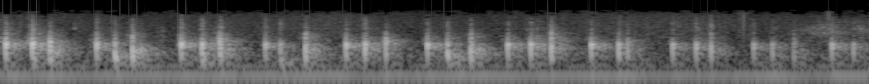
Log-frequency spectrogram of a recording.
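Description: A ridden pony trots with a steady, crisp clip-clop of hooves, many even beats in a quick regular rhythm at moderate loudness, with no voices.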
